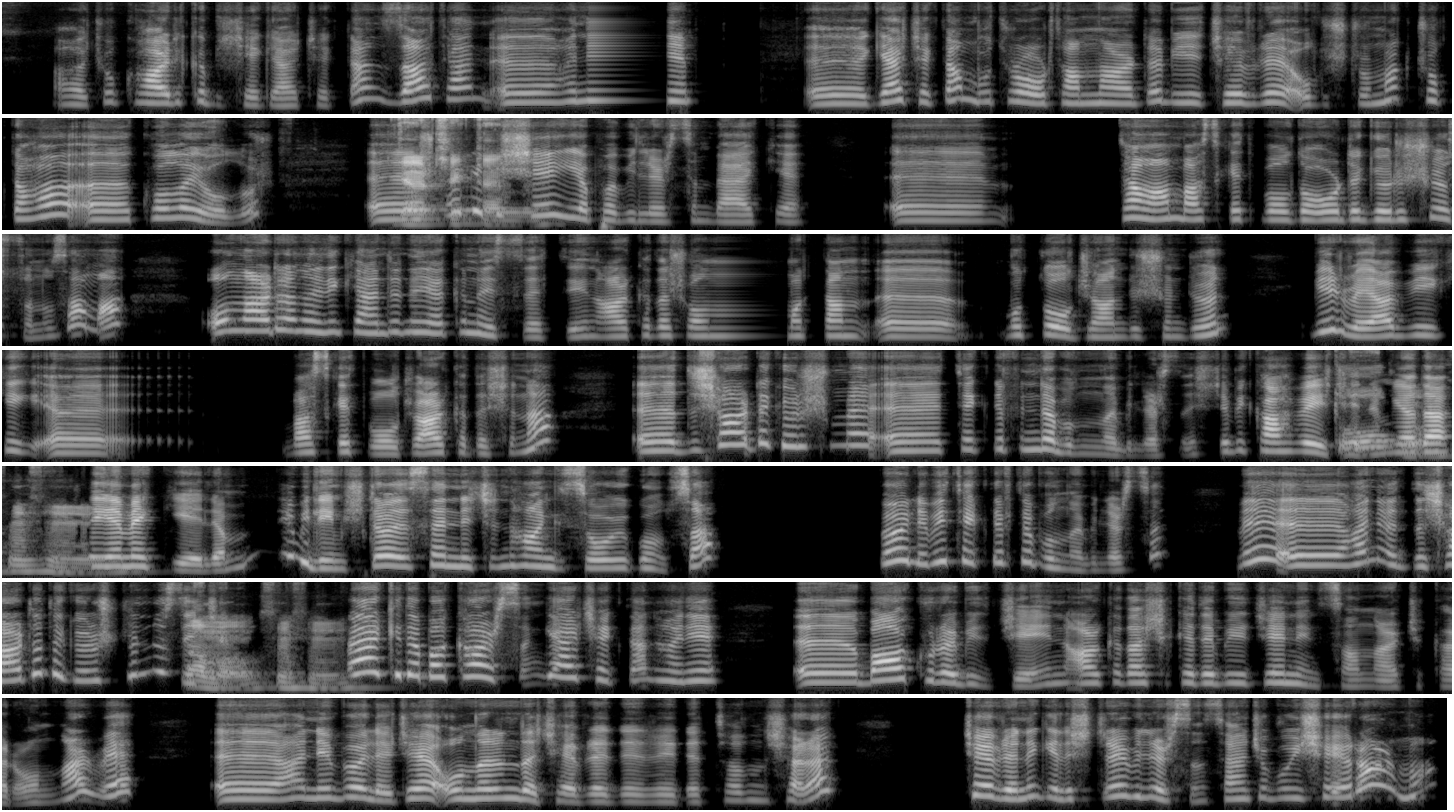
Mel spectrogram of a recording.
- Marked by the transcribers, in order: distorted speech; tapping
- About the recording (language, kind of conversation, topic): Turkish, advice, Yeni bir şehirde sosyal çevre kurmakta neden zorlanıyorsun?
